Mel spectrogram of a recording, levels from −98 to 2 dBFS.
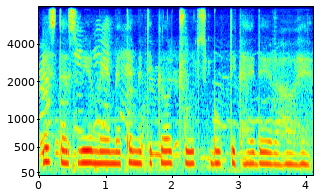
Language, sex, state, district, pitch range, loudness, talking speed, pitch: Hindi, female, Arunachal Pradesh, Longding, 200-220 Hz, -14 LUFS, 145 wpm, 210 Hz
